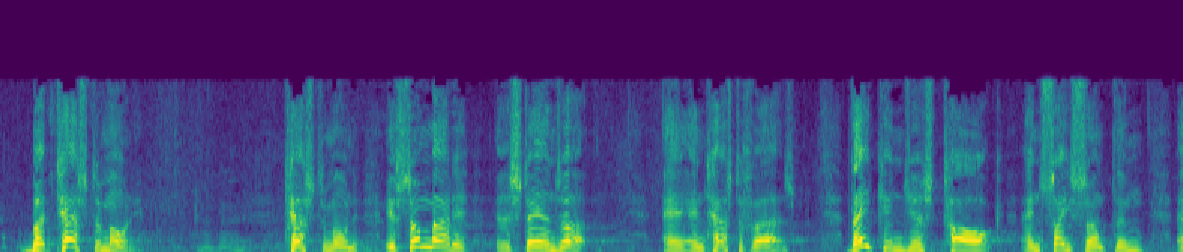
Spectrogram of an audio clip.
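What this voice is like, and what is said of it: Noticeable regional accent. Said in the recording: “my accent, because it was even much more pronounced years ago than it is now... has a funny accent”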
